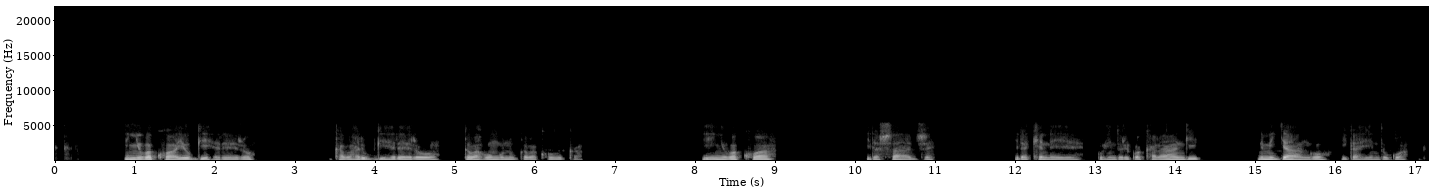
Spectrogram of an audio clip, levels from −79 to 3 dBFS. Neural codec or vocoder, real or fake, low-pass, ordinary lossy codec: none; real; 5.4 kHz; Opus, 24 kbps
